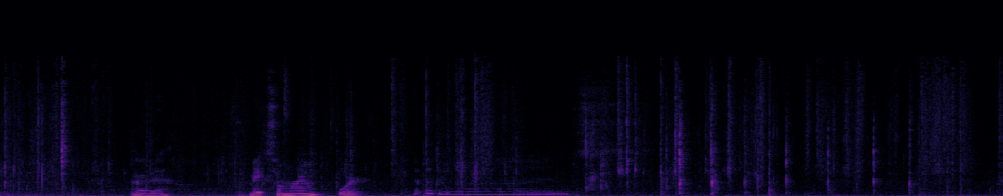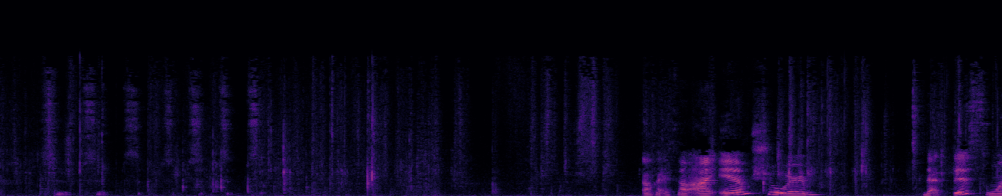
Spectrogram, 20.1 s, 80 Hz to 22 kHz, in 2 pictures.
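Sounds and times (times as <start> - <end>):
paper rustling and crinkling: 0.0 - 2.5, 3.9 - 16.3, 17.6 - 20.0
person humming: 4.2 - 5.8.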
